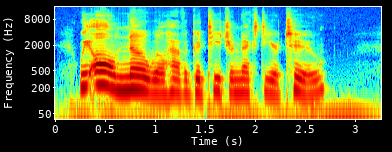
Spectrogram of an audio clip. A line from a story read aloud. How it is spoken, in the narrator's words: she added hastily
